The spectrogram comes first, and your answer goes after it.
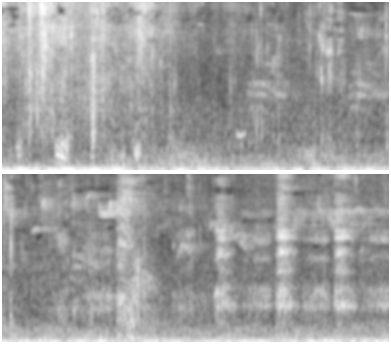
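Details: In hot summer weather, a dog laps water in fast, uneven wet slurps, roughly two or three per second, over a low, rumbling background.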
